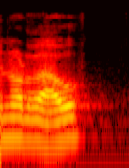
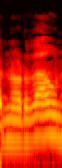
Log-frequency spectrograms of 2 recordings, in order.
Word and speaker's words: Nordau: Y como hablaremos también de arte, resaltemos algo de la obra de Nordau, que es, digo Nordau, no Nordau, porque no era un nombre francés, viene más bien del polaco en la pronunciación, que sobresale por el rechazo que genera esta estupefacción.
